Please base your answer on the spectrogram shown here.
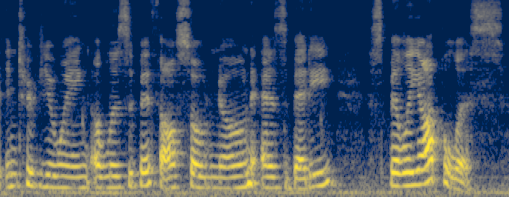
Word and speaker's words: Mantis Spiliopoulos: My name is Nicole Morin Scribner, and today I have the honor of interviewing Elizabeth, also known as Mantis Spiliopoulos. How did I do? Did I pronounce that okay?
